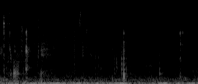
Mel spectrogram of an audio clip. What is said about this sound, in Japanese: 私はアカデミートマトで煮込んだミネストローネをいただきます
